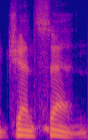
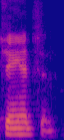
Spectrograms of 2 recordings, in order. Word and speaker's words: Jansen: going to call you Jensen so people can correct my pronunciation of your last name. They always say Jensen. Oh, I don't know why Jansen. They can't get Jansen.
